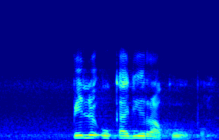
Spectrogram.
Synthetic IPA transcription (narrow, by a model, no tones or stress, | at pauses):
pʼɪlɪʔʊkʼadirakʼʊːpʼɔ̰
